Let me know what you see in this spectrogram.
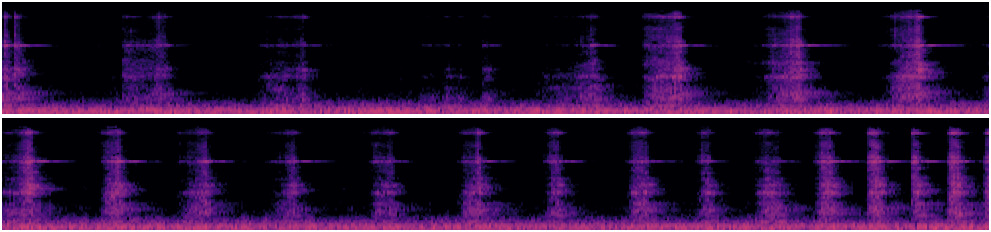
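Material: Metal.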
